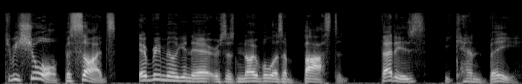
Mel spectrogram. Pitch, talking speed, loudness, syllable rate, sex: 145 Hz, 185 wpm, -20 LUFS, 5.8 syllables/s, male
